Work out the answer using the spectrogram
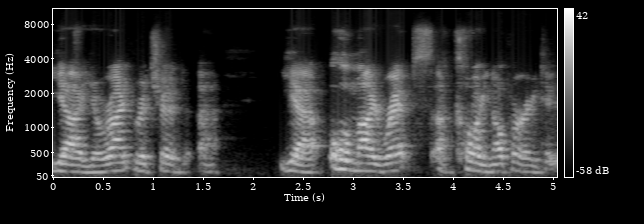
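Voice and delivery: gruff, growly, rough voice. Speaker recalls a sales manager at the back of his seminar answering him; retelling a growl. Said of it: "and he growled".

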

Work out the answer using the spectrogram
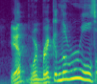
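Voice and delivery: very high, cartoon-dog style character voice. Showing a line Goofy never said in the cartoon, Goofy voice. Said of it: "That's too good of a Goofy".

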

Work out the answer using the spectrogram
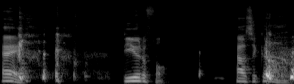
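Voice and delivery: friendly tone, same pitch, broken up by deliberate pauses. Speaker demonstrating how pauses change the same greeting, with added pauses. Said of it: "changing the way you say it just pauses".

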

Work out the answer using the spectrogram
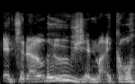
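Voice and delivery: dark, sinister, menacing voice. Imitating Will Arnett's sinister-sounding voice: Will Arnett sinister voice. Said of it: "he does have that sinister sounding voice".

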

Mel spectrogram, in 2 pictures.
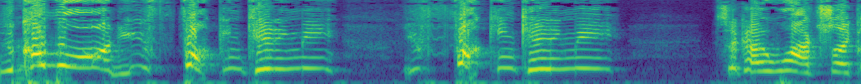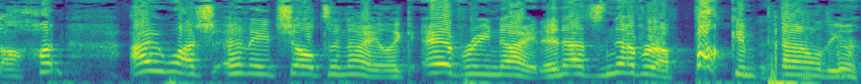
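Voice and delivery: very high whine, voice cracking. Retelling a player's complaint over a penalty: imitating Crosby whining, voice cracking. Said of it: "he starts whining so bad that his voice cracks".

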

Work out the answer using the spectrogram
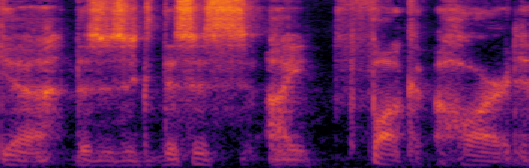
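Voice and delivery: low husky voice, very slow, dragged out. Imitating how the newer Batman talks: husky low Robert Pattinson Batman voice. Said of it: "a little lower, a little deeper".

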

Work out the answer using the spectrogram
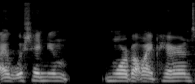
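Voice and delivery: plain

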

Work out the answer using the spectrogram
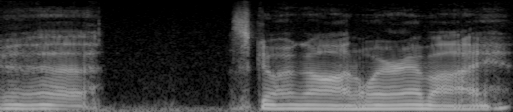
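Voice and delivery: very slow, dazed, half-awake, groggy confusion. Narrating a game, voicing a character who just came to: groggy, just waking up. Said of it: "he's like kind of groggy".

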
